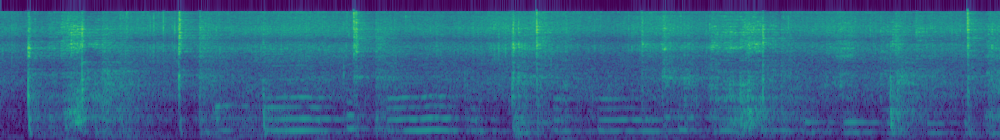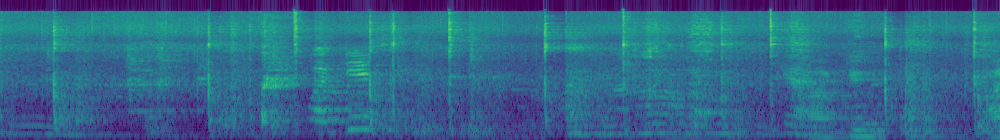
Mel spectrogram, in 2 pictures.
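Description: Metal spatula scraping and clacking against a steel kadai as eggs are stirred, with frying oil sizzling beneath.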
